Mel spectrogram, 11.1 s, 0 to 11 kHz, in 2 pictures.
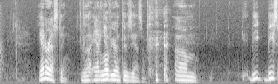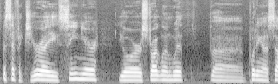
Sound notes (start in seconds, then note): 2.9 chuckling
